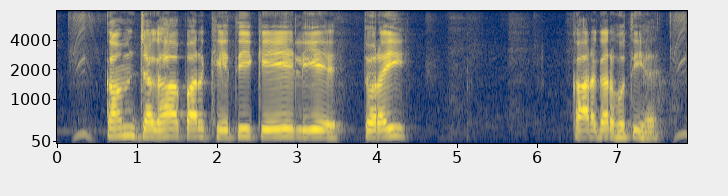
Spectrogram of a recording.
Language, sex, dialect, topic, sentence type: Hindi, male, Marwari Dhudhari, agriculture, statement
